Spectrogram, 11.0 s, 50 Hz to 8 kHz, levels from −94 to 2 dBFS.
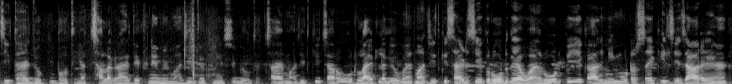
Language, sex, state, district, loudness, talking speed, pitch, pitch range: Hindi, male, Bihar, Kishanganj, -29 LUFS, 235 wpm, 155 Hz, 150-160 Hz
